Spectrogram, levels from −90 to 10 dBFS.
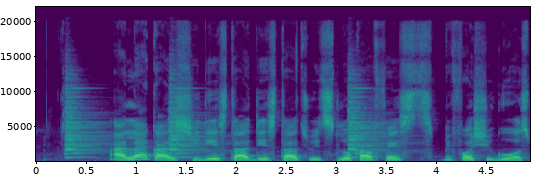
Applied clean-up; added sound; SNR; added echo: none; Gong; 12 dB; none.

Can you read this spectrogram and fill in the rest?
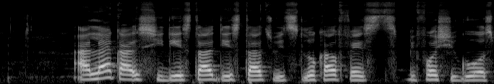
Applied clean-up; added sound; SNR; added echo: none; none; none; none.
